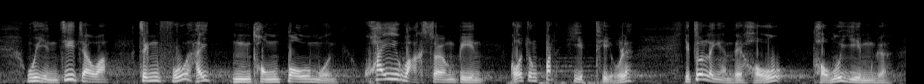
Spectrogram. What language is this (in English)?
Cantonese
